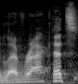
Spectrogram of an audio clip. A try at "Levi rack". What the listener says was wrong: you're mispronouncing it. Levi rack. Pretty sure there's an I. Pretty sure.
